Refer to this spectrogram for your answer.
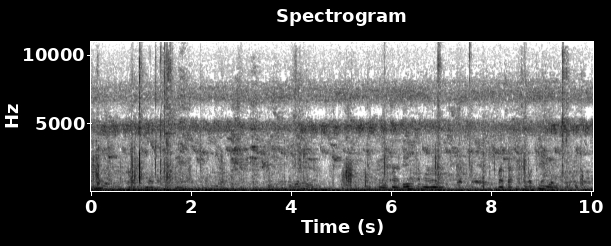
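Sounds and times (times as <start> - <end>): insects chirring: 0.0 - 10.0.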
